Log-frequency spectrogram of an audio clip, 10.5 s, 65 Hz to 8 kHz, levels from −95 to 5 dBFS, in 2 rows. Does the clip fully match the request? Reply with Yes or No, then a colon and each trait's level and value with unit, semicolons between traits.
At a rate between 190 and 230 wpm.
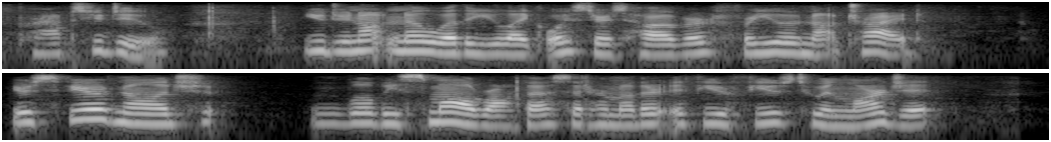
Yes: average, 195 wpm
